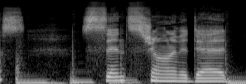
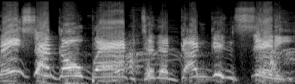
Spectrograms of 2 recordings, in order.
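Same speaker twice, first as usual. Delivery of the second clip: screaming put-on voice, much higher and louder; 14 semitones higher, 6 dB louder than usual. Asked to, speaker performs Gilbert Gottfried screaming as Jar Jar. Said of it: "It's just screaming Misa".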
